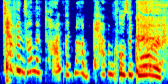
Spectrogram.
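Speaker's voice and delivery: high, slow tattle; tattling kid. Retold or imitated. Mom imitating her son tattling, high and slow. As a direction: tattle on the brother, slowly. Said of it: "He's like".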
